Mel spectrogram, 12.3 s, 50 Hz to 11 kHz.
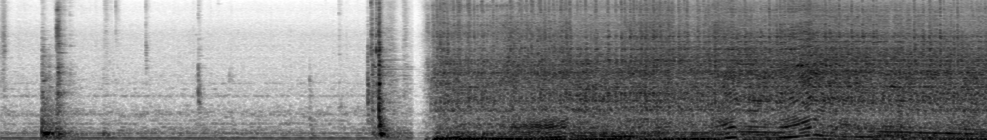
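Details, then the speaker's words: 1977 TX340 grass drag snowmobile two-stroke after fitting a replacement clutch following a stuck clutch; catches after a few clicks, steady buzzy run revving smoothly, clutch engagement about 5200 rpm, no clatter or slipping; normal running. "Uh just checking the clutch engagement there. It looks like 5200. Good enough for starters."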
